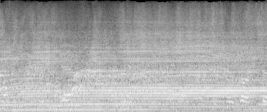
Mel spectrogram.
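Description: Engine of a large radio-controlled model Fairey Swordfish biplane running at a steady pitch on its take-off run.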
